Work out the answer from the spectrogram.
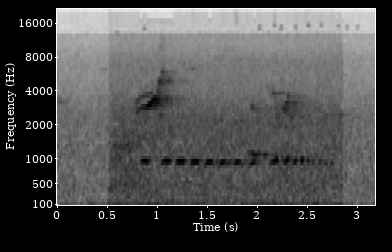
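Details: Chestnut-winged Babbler calling high in the trees and responding to playback without coming down, at Khao Lan, Prachuap Khiri Khan, Thailand: a quick run of about a dozen low, hollow, even whistled notes, a brief higher chirp from another bird, faint forest noise.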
